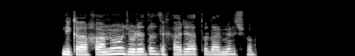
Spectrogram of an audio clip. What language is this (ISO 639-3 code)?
pus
